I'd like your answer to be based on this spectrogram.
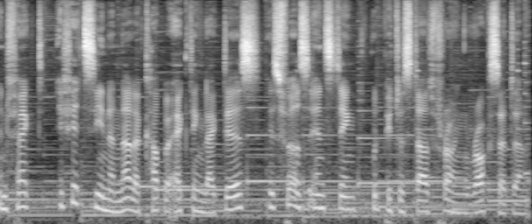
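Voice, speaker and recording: Man narrating over clear background music. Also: a little high, a little fast. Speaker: let's play host. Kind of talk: reading visual novel narration aloud. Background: game music.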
